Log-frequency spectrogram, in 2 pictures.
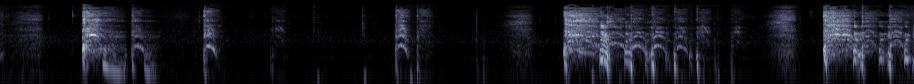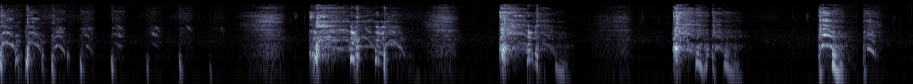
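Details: Adult with a seasonal autumn throat tickle, expected to develop into cold, throat infection and bronchitis, gives repeated bursts of dry, hacking coughs and throat clearing; cough from throat irritation.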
